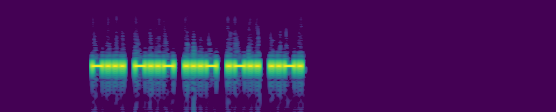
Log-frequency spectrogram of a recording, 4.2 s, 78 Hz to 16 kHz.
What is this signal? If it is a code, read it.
Morse code, heard as a keyed tone, about 44 wpm, 700 Hz. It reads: BXVLF
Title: Code Groups - 5 Letters - 45wpm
